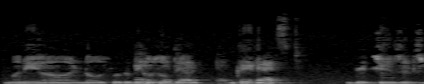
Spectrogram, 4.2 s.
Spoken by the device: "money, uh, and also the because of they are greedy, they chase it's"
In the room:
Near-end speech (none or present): present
